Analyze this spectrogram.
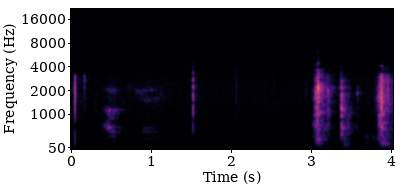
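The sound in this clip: A door being opened, with a few brief knocking clicks of the latch and handle, followed by a voice talking.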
